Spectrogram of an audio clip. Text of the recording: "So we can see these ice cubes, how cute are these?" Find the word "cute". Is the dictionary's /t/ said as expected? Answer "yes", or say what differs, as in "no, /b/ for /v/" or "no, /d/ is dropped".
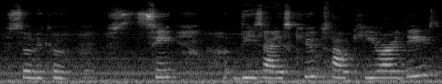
no, /t/ is dropped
